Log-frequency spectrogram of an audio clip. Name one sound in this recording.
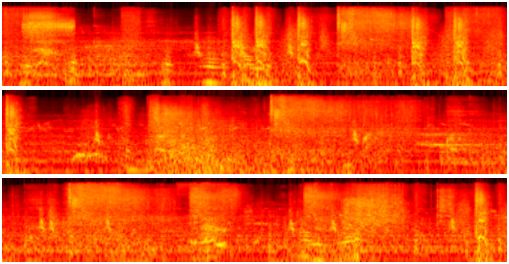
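A laser sword hums and swooshes through the air.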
